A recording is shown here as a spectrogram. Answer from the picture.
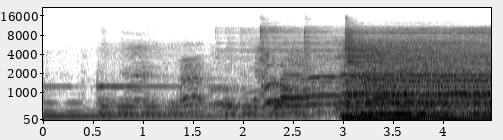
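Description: Live indie rock band playing a quiet passage over a held low note, with gliding pitched lines above it. About three seconds in, the full band comes in loudly.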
